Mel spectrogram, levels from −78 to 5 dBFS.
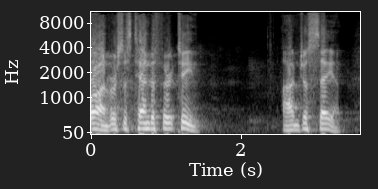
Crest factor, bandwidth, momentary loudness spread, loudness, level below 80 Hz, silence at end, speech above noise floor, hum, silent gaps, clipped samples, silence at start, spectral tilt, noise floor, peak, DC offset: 10 dB; 11 kHz; 7 LU; -10 LUFS; -42 dBFS; 0.25 s; 40 dB; none; none; under 0.1%; 0 s; -5.5 dB/octave; -49 dBFS; 0 dBFS; under 0.1%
